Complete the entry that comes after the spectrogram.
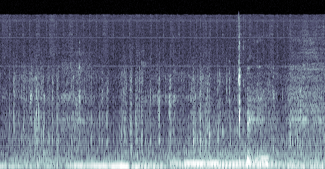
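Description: A person chewing a mouthful of chicken burrito with the mouth closed: faint, scattered soft clicks and smacks.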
